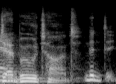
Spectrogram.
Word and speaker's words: debutante: I do know how to say it. I know how to read it. It's debutante. That's why she's here.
